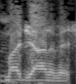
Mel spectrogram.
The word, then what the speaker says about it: Marjanovic: Boban Marjanovic.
